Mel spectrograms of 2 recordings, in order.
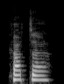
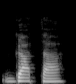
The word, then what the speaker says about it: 方: This kanji can be pronounced kata or gata or whole, and it has this very long list of meanings.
